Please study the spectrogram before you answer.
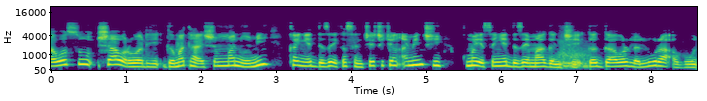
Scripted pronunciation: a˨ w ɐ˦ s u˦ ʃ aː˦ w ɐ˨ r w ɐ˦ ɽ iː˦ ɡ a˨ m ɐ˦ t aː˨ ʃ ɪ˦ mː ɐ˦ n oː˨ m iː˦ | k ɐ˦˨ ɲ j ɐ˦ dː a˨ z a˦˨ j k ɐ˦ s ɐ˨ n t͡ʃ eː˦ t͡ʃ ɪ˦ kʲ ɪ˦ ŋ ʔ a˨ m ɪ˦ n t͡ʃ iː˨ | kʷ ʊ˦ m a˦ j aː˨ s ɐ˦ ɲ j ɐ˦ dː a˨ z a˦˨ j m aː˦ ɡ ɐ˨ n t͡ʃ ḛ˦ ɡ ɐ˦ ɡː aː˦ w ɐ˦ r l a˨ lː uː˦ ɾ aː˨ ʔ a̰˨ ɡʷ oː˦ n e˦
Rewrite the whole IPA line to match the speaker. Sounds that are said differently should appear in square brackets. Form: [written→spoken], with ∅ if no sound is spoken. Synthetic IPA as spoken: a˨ w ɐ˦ s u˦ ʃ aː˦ w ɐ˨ r w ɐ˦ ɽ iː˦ ɡ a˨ m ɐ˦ t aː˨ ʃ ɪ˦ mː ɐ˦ n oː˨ m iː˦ | k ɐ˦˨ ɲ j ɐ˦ dː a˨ z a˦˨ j k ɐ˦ s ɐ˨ n t͡ʃ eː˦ t͡ʃ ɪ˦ kʲ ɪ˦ ŋ ʔ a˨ m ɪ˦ n t͡ʃ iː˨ | kʷ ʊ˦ m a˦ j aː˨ s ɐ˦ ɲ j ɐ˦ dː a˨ z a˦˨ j m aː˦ ɡ ɐ˨ n t͡ʃ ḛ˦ ɡ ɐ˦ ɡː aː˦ w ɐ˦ r l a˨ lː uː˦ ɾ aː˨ ʔ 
